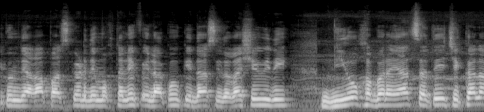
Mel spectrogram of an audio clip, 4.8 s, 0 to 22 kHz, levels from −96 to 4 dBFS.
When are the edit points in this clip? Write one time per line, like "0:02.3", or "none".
0:03.1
